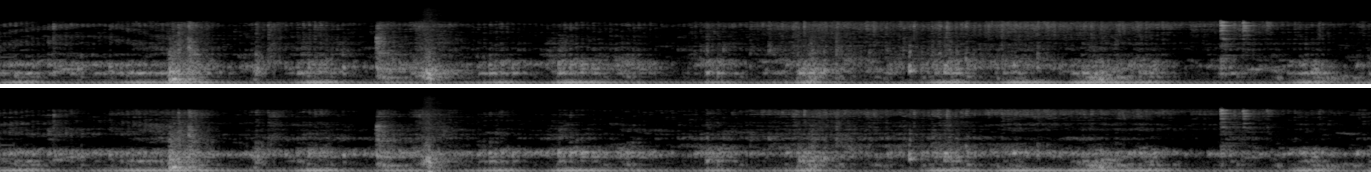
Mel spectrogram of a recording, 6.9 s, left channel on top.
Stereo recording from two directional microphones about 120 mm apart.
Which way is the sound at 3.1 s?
5° left (ahead or behind).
